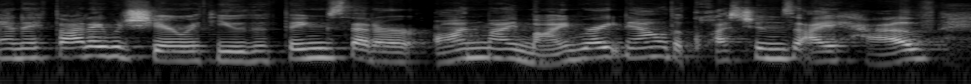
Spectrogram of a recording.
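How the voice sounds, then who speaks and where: A woman's animated voice at a medium pitch, moderate pace and ordinary pitch variation. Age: 50s. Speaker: lifestyle vlogger. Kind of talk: casual chat.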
